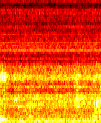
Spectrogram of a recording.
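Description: Steady low hiss with a faint hum, the background noise of an old video recording replayed from a TV screen, with no distinct sound event.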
